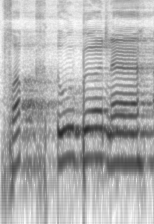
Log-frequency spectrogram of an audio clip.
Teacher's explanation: Wattaba'nar rasulah, kita langsung masuk pada huruf fak, ada huruf fa, ya, bertemu dengan kaf sukun. Faktubna, ada ba sukun qalqalah sugro karena mati dengan kalimat, jangan lupa kita pantulkan tubna, fathah diikuti alif 2 harokat.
